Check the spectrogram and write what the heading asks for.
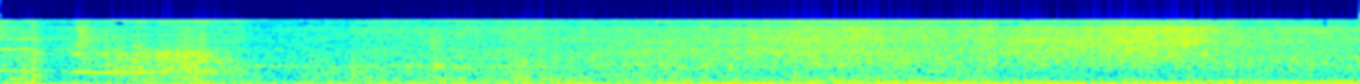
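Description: A London Underground metro train runs steadily: a loud continuous rumble and rattle of wheels on track, with a brief high squeal near the start and no voices.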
